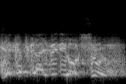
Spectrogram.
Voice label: tank damaged, mood high, speech tur; War Thunder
